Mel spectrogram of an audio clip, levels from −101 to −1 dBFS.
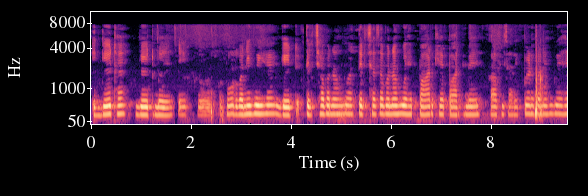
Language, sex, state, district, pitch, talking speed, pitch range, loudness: Hindi, female, Bihar, Begusarai, 205 Hz, 185 wpm, 195-210 Hz, -17 LUFS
